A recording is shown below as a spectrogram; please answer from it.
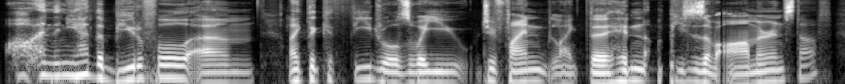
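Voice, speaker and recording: On a casual gaming podcast, this co-host meanders through his ideas, full of "likes" and "ums," and laughs readily. He has a medium-pitched, dark-toned voice at a moderate pace, recorded cleanly in a studio with no room sound.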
